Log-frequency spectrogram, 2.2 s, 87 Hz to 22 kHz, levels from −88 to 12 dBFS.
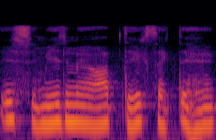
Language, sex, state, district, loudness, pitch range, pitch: Hindi, male, Chhattisgarh, Raigarh, -28 LUFS, 165-180 Hz, 170 Hz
